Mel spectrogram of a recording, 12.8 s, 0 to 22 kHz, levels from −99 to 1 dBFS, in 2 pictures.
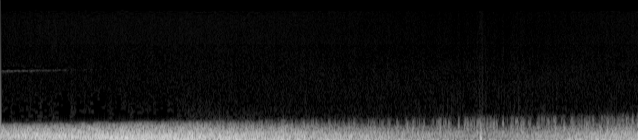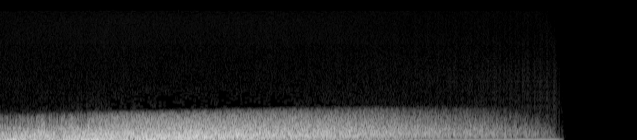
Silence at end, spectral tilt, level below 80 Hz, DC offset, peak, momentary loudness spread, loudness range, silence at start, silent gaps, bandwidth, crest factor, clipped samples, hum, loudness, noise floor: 0.7 s; -13.5 dB/octave; -32 dBFS; 0.5%; -12 dBFS; 17 LU; 10 LU; 0 s; none; 0.9 kHz; 16 dB; under 0.1%; none; -28 LUFS; -50 dBFS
